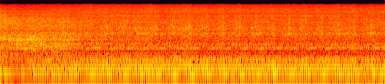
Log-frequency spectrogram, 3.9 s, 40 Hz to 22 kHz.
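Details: 1981 Ford F100 V8 after adjusting a rattling rocker (pushrod zero lash plus half turn): smooth steady idle with even low rumble, only a tiny faint tick remaining; normal idle, valvetrain essentially quiet.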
